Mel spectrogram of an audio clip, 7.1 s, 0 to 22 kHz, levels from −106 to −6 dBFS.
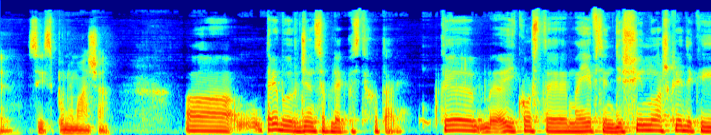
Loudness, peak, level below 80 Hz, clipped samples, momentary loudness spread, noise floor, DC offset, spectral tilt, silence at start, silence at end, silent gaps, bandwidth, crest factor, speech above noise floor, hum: -20 LUFS; -6 dBFS; -46 dBFS; under 0.1%; 9 LU; -43 dBFS; under 0.1%; -5.5 dB/octave; 0 s; 0 s; none; 16.5 kHz; 14 dB; 24 dB; none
